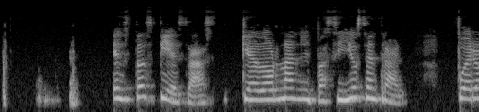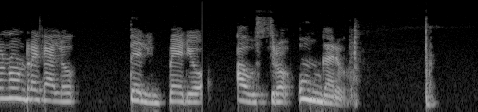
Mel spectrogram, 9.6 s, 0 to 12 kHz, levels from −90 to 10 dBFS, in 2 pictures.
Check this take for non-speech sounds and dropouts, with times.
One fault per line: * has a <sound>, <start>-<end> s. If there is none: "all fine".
* has a dropout, 6.8-6.9 s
